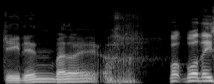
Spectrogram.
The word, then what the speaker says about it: Gaiden: one word yeah and it's pronounced Gayden by the way well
